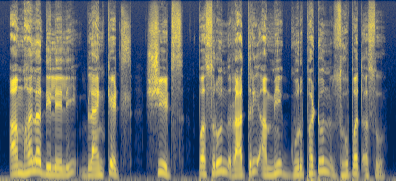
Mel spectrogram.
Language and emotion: Marathi, neutral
